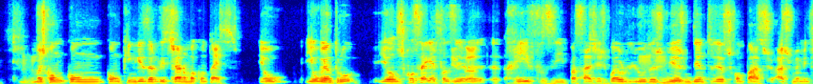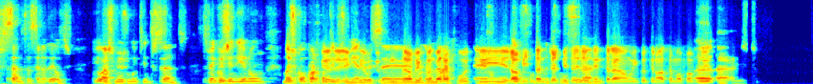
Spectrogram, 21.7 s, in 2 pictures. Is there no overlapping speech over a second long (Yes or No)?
No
